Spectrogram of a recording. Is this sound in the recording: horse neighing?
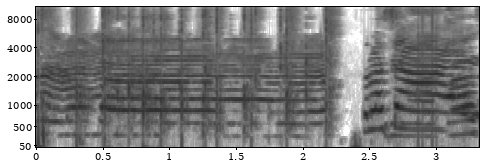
no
